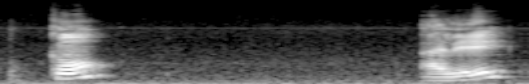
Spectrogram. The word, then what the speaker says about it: quand allez: C'est-à-dire la 4e phrase, c'est une question quand allez vous à Paris par exemple ? Quand allez-vous à Paris ? Attention, ici c'est un D et un A qui va se prononcer ta.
